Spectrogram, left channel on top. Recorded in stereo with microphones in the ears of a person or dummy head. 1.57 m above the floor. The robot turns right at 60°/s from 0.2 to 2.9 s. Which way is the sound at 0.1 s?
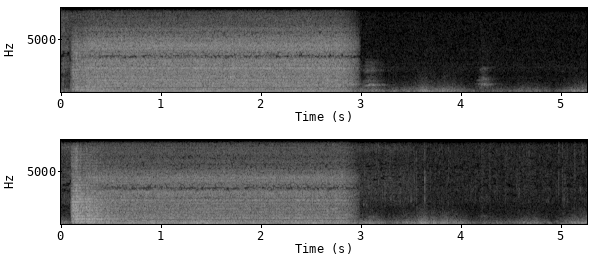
150° right.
